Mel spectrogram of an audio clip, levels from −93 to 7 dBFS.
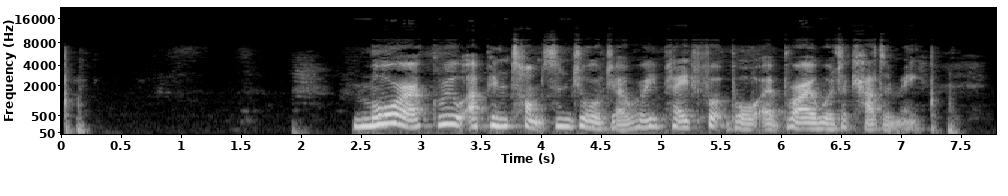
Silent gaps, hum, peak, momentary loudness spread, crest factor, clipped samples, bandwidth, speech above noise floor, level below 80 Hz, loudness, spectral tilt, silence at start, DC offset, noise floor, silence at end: none; none; 0 dBFS; 17 LU; 18 dB; under 0.1%; 9.2 kHz; 54 dB; -50 dBFS; -17 LUFS; -5 dB/octave; 0.05 s; under 0.1%; -71 dBFS; 0.3 s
